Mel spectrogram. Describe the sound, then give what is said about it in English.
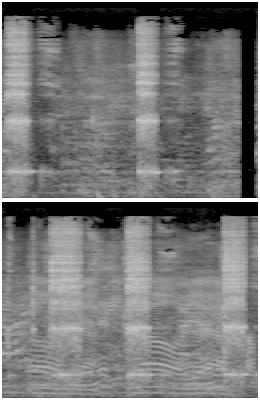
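Someone imitates an empty squeezable mustard bottle being drained onto a hot dog with wet, sputtering mouth noises: a run of loud, raspy, burp-like splutters with sharp bursts coming at uneven intervals and a brief pause midway. “Your mustard thing is going to be empty, and you're just going to get that.”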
